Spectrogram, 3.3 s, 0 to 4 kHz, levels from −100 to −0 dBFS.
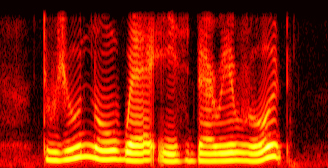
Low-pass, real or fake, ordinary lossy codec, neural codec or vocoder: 3.6 kHz; real; none; none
